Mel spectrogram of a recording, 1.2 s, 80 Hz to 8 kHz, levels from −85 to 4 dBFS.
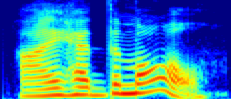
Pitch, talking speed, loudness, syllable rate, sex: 220 Hz, 210 wpm, -13 LUFS, 4.4 syllables/s, female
